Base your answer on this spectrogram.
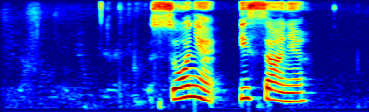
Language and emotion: Russian, neutral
